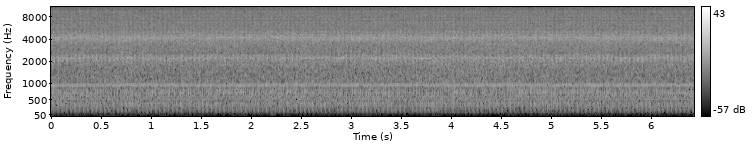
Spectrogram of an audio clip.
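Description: Go-kart engine in Farming Simulator, a steady high buzzing drone held at constant pitch and loudness, close and continuous throughout.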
